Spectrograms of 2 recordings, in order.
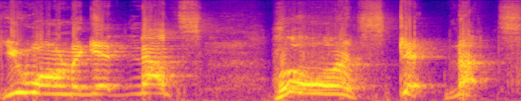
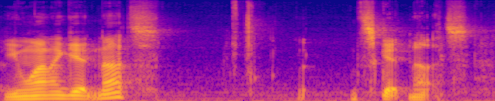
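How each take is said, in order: First: It is said in a freaked-out, frantic way. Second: It is said in a calm, controlled way.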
